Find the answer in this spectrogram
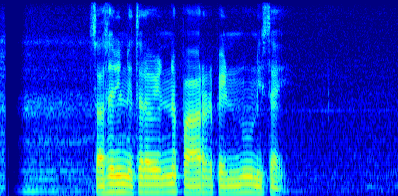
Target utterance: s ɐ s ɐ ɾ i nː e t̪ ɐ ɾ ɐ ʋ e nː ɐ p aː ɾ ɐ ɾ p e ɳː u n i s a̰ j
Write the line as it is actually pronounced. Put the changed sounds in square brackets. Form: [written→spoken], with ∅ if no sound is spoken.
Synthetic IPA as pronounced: s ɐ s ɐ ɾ i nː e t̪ ɐ ɾ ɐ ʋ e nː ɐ p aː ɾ ɐ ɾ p e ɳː u n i s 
